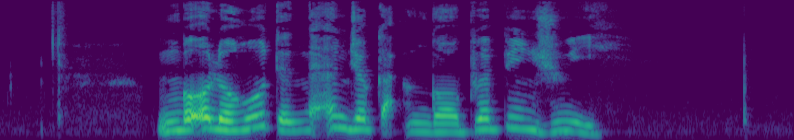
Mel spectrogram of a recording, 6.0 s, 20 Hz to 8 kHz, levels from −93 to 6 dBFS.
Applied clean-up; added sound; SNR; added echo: none; none; none; none.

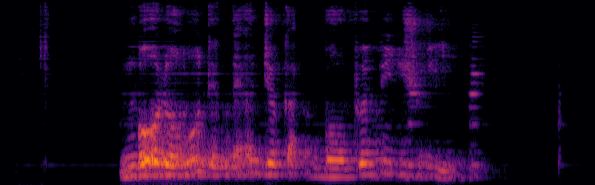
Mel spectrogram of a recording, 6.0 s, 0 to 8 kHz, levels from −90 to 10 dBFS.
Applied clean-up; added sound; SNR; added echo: neural mask model DeepFilterNet 3.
